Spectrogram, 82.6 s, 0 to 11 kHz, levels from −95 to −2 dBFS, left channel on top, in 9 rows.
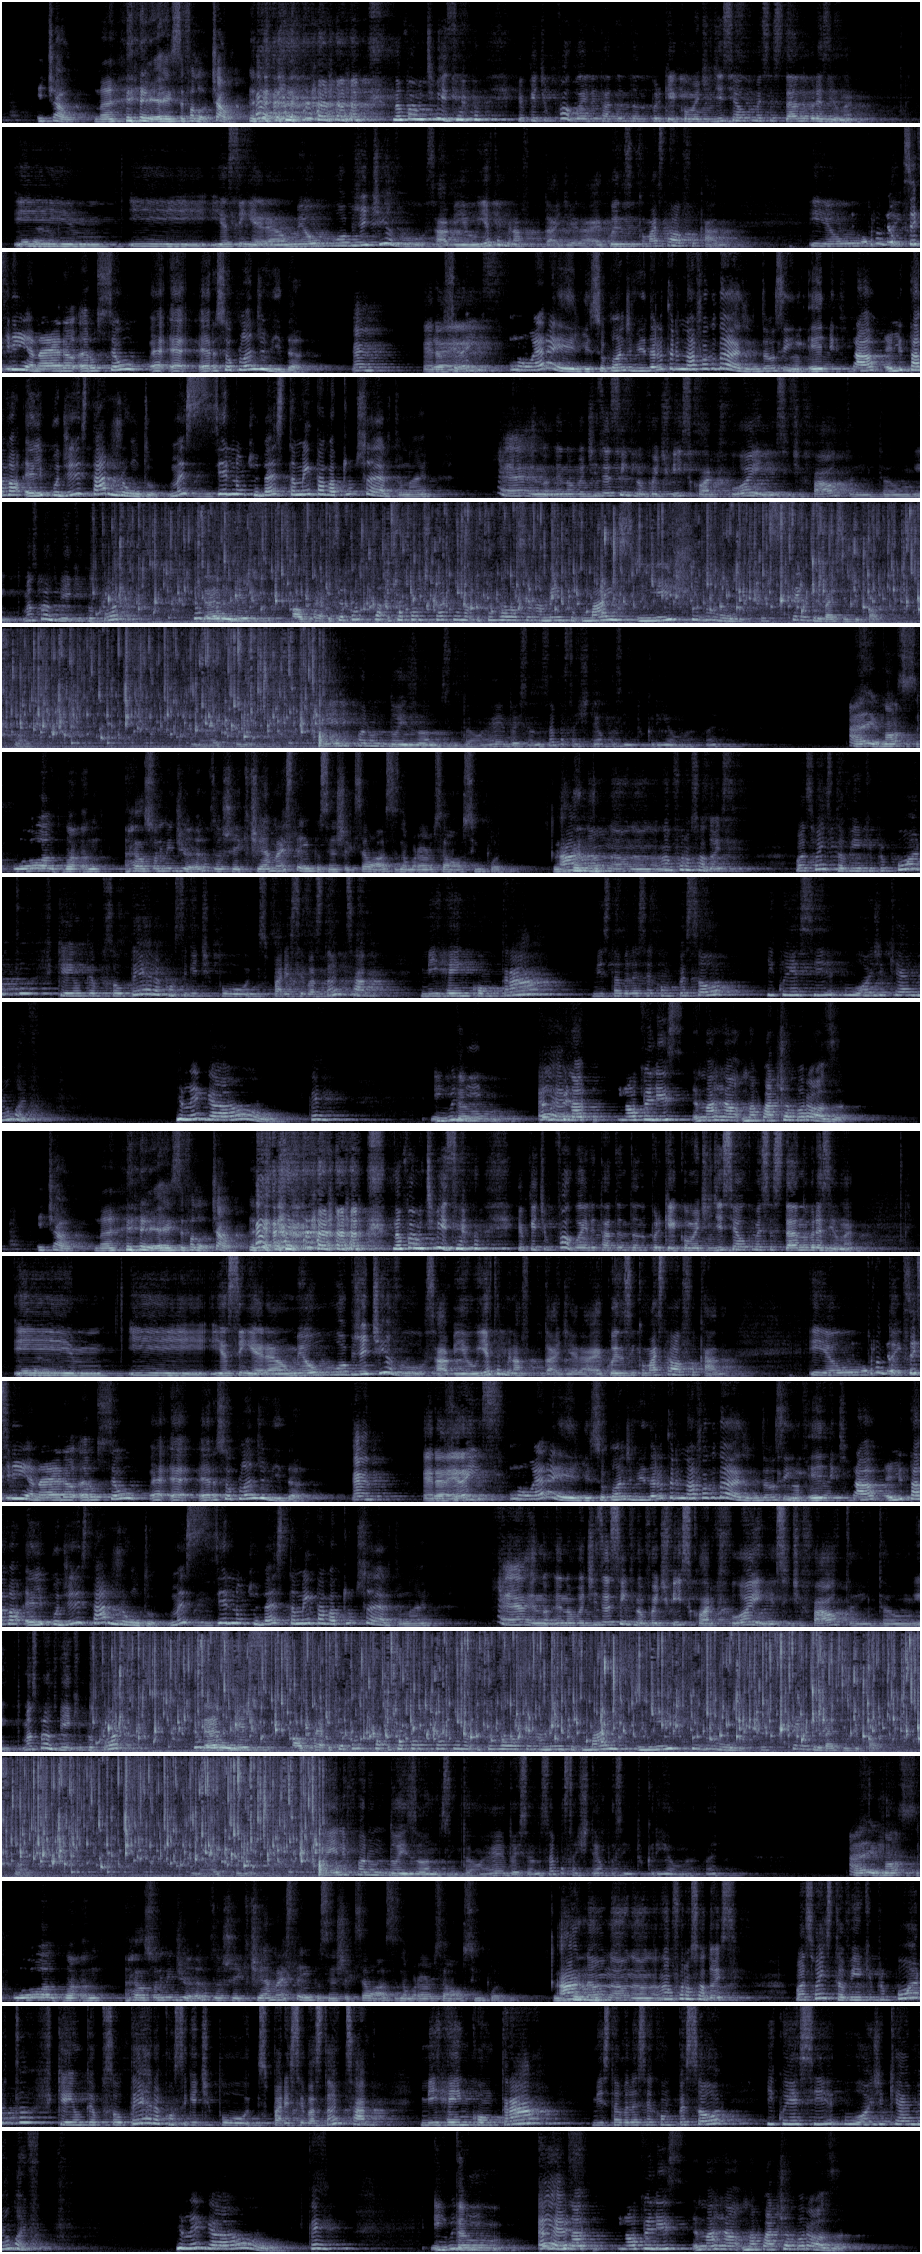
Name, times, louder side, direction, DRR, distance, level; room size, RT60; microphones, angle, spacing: voice 1, 0.4-3.0 9.4-9.8 18.0-21.4 22.7-26.6 26.9-31.9 38.6-39.1 39.6-45.5 48.0-48.1 54.4-60.2 60.6-61.1 75.2-76.3 77.7-78.2 78.8-79.3 79.6-81.9, left 1 dB, 20° left, 1.2 m, -38 dB
voice 2, 2.5-8.5 9.3-16.4 17.3-18.2 21.9-22.1 22.6-23.2 26.1-26.7 29.5-29.6 32.5-38.0 38.7-39.2 39.8-40.0 46.0-46.2 47.8-48.5 49.1-53.1 60.6-62.3 63.0-68.0 68.5-69.7 70.2-71.5 72.0-73.8 76.5-76.8 77.8-78.4 78.8-79.1, right 1 dB, 50° right, 3.0 m, -40 dB
sound 1, 37.6-49.1, right 6 dB, 35° right, 1.9 m, -43 dB
30.0 x 30.0 x 3.9 m
head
